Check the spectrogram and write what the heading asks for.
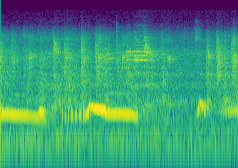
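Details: Ringneck dove cooing: low, soft, drawn-out coos with slight rising inflections, a long sustained note followed by a brief break and another short coo, with faint background noise.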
